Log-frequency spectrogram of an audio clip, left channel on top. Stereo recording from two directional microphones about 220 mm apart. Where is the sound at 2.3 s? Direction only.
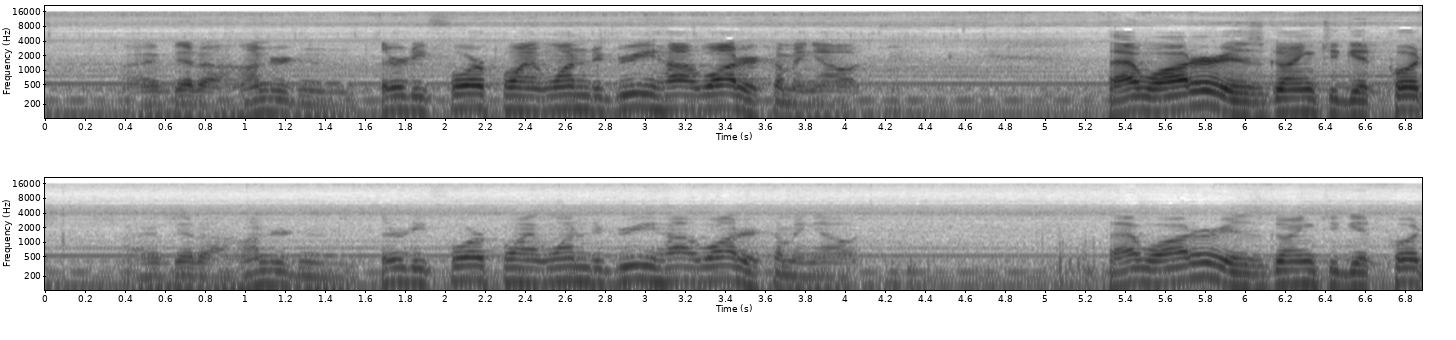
5° right (ahead or behind).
